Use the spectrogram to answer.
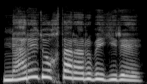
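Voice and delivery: Giti worried. Acted. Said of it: "گیتی گفت".

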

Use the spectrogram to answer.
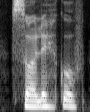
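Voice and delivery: ordinary delivery

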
